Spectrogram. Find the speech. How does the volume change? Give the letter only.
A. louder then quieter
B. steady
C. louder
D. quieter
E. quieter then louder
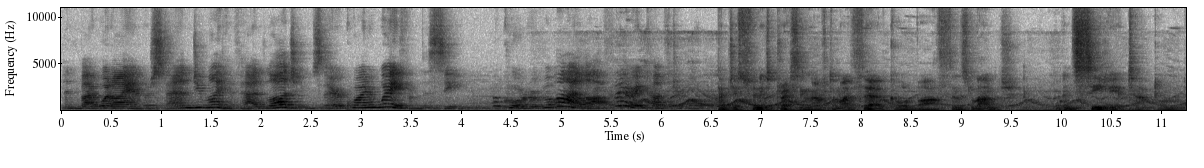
B.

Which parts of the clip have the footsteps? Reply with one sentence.
You can't hear the footsteps here.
